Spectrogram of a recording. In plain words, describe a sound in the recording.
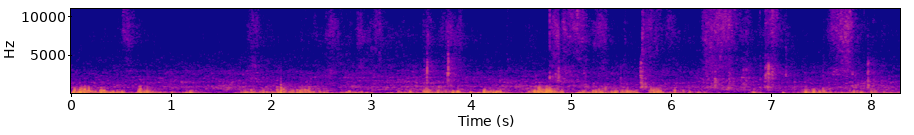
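A hand brushes and bumps against the pages close up.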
